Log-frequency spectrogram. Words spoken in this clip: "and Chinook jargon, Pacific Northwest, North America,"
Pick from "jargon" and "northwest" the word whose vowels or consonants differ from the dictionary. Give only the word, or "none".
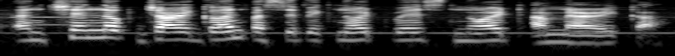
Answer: northwest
